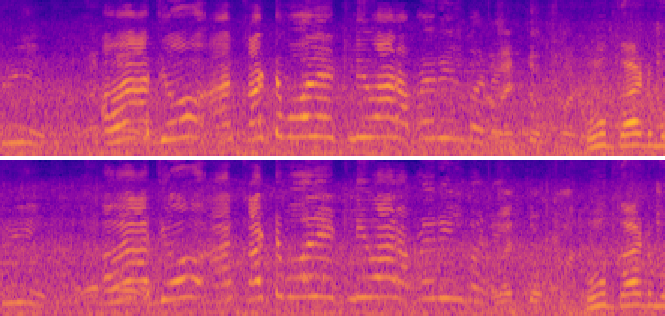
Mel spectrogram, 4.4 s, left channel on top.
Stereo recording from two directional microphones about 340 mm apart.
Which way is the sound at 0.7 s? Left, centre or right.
Centre.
